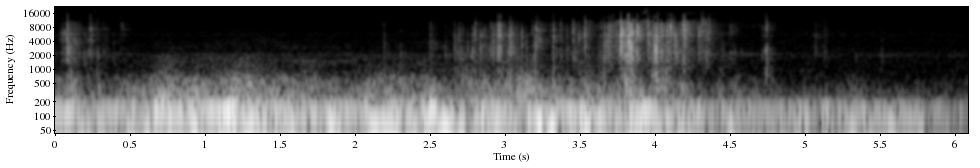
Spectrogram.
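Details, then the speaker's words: Ileostomy bag change by a woman with an ileostomy: crinkling and snipping of thin plastic as scissors cut an oval opening of about 1 by 7/8 inch in the pouch using a template, with low room hum. "There is a template on here and I just try to cut it about the same every time and try not to cut a hole through my back."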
